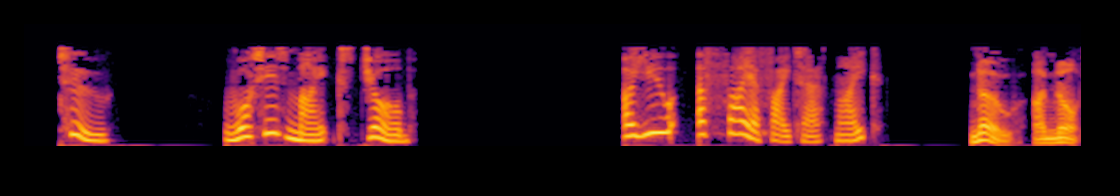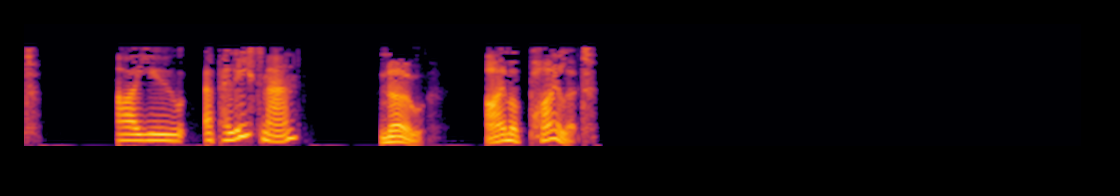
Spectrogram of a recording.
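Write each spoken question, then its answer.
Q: What is Mike's job?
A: a pilot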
